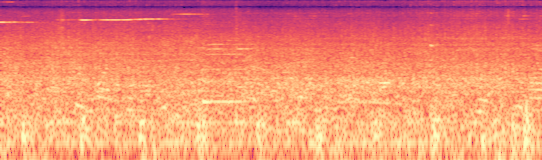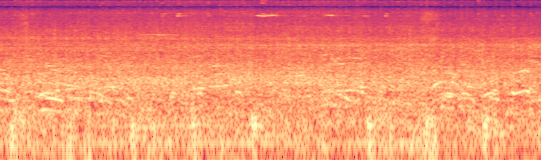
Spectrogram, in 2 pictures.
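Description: Fire trucks' diesel engines running steadily as the trucks pass close by, with people talking over them.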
